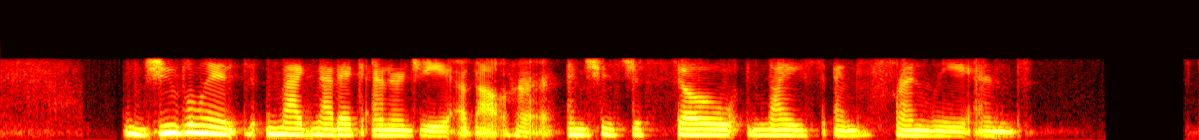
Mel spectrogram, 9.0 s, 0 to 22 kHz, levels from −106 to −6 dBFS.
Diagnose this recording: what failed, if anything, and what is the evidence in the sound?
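The codec stage is the culprit. This speech has gone through the AMR narrowband mobile codec, and it sounds that way from start to finish. Nothing above about 3.8 kHz survives, which gives the whole clip that boxed-in phone quality. The damage is heavy: the voice comes out buzzy and synthetic, which fits AMR-NB's lowest mode, around 4.75 kbps. At that rate each 20 ms frame carries only a crude vocal-tract model and a handful of excitation pulses, so the natural detail gets rebuilt as buzz.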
